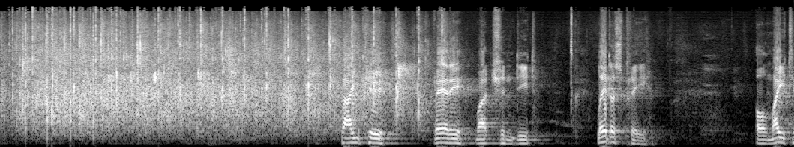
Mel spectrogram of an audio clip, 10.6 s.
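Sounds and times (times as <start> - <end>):
crowd applause: 0.0 - 6.0
speech: 4.6 - 7.2, 8.0 - 8.8, 10.1 - 10.5.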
